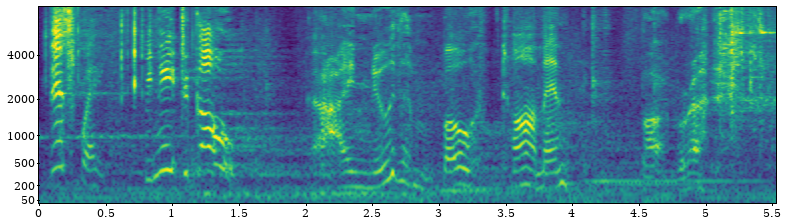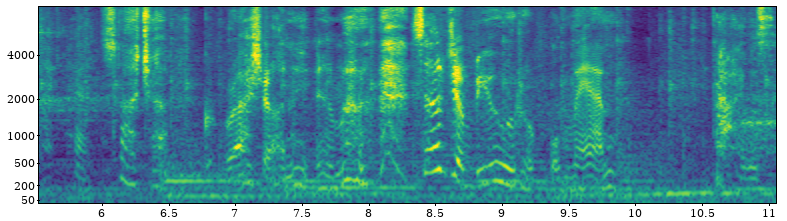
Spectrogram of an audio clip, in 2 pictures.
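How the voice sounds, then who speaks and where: An actress in a video game playing an eccentric, fearful older woman who talks in cryptic, urgent bursts and whispers. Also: fairly low pitch. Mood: hurried. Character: eccentric, fearful older woman, obsessive guardian against darkness. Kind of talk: dramatic video game acting.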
